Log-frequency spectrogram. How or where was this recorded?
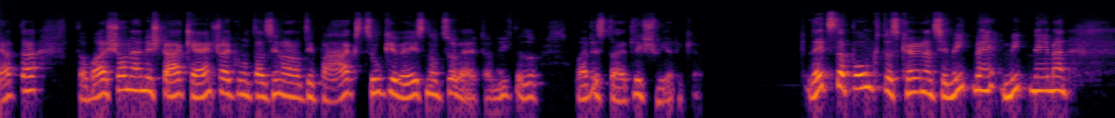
video call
